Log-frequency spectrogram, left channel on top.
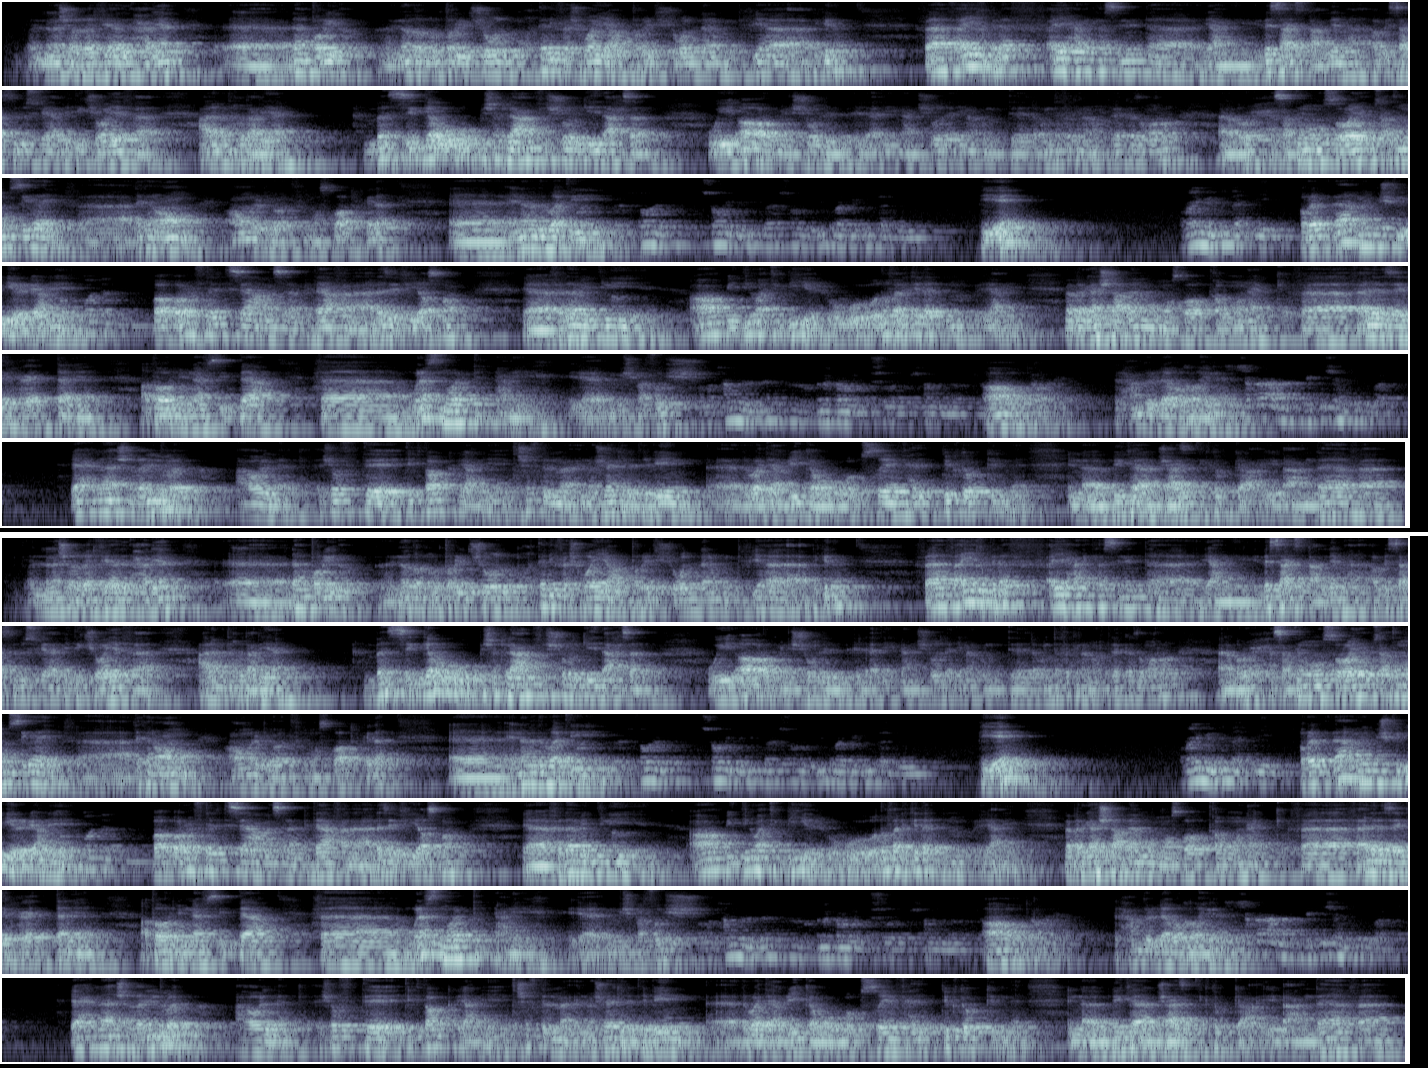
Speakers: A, on the right; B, in the centre.
A: اللي انا شغال فيها دي- حاليا آه، لها طريقه آه، نقدر نقول طريقه شغل مختلفه شويه عن طريقه الشغل اللي انا كنت فيها قبل كده ف- فاي اختلاف اي حاجه تحس ان انت يعني لسه عايز تتعلمها او لسه عايز تدوس فيها بايديك شويه فعلى ما تاخد عليها بس الجو بشكل عام في الشغل الجديد احسن واقرب من الشغل ال- القديم يعني الشغل القديم انا كنت لو انت فاكر انا قلت لك كذا مره انا بروح ساعتين ونص رايح وساعتين ونص جاي فده كان عمر عمر بيقعد في المواصلات وكده آه انما
B: طب
A: دلوقتي
B: انت دلوقتي الشغل الشغل الجديد ده الشغل الجديد قريب من البيت بقد ايه؟
A: في ايه
B: قريب من البيت بقد ايه؟
A: قريب لا ما- مش كبير
B: يعني
A: يعني
B: بتروحوا في وقت قد ايه؟
A: ب- بروح في تلت ساعه مثلا بتاع فانا لازق فيه اصلا يا- فده مديني
B: طب الحمد لله
A: اه بيديني وقت كبير و- واضافه الى كده الم- يعني ما برجعش تعبان من المواصلات او منهك ف... فقادر اذاكر حاجات تانية اطور من نفسي بتاع ف ونفس المرتب يعني <laughs> يعني مش مفهوش
B: طب الحمد لله وانا ربنا كرمك بالشغلانه دي الحمد لله رب العالمين
A: اه والله
B: الحمد لله
A: الحمد لله والله
B: طب قول
A: يعني
B: لي انت شغال على ابلكيشن ايه دلوقتي؟
A: احنا شغالين
B: بيعمل
A: دلوقتي
B: ايه يعني؟
A: هقول لك شفت التيك توك يعني انت شفت الم- المشاكل اللي بين آه، دلوقتي امريكا و- والصين في حته التيك توك ان ان امريكا مش عايزه التيك توك يبقى عندها ف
